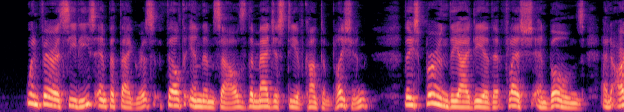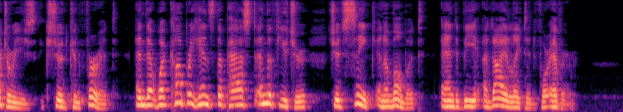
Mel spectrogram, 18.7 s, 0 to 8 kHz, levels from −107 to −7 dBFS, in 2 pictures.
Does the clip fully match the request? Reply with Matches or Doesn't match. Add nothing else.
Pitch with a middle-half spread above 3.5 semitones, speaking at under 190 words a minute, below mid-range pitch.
Doesn't match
